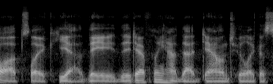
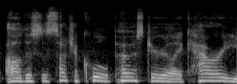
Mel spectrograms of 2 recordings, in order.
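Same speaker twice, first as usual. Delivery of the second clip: much higher gushing mock voice; imitating Frodo actor; 11 semitones higher than usual. Fan mimics Elijah admiring her poster in a high gushing voice. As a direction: gush high about the poster like an excited fan. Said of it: "He was like".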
